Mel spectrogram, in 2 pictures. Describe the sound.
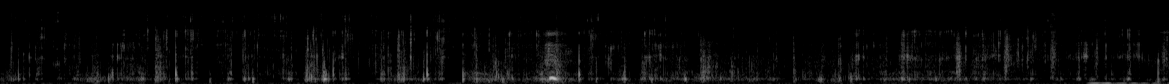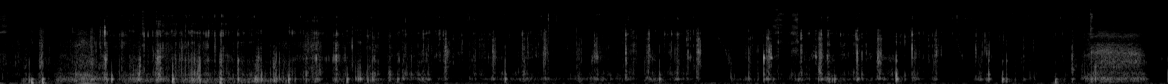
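Chewing and eating plain, unseasoned fried noodles: soft, wet crunching and mouth sounds repeat many times at a steady pace. The sound stays quiet throughout with no talking.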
